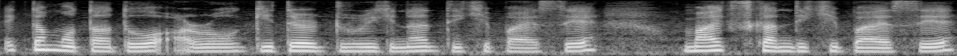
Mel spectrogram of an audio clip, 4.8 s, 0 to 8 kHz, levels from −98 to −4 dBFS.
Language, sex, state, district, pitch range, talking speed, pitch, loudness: Nagamese, female, Nagaland, Dimapur, 170-185 Hz, 200 wpm, 180 Hz, -18 LUFS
